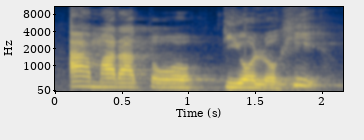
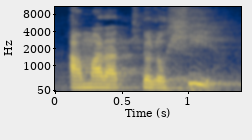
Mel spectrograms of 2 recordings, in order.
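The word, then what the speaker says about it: hamartiología: Les voy a decir, es bien fácil el nombre, se llama amaratotiología. Amaratiología se llama, suena como trabalenguas. Se escribe h a m a r t i o l o g i a.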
